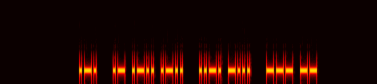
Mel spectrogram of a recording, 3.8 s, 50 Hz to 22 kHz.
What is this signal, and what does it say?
Morse code, heard as a keyed tone, about 50 wpm, 700 Hz. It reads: R ALL FB OM
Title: Common QSO Phrases 50wpm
